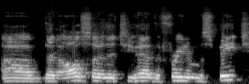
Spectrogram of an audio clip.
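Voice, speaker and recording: In a Southern US accent, a man talks at a moderate pace and a high pitch, his dark, mellow tone flat and monotone. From US South. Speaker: social network founder. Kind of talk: interview. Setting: live stream. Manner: halting, many fillers.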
